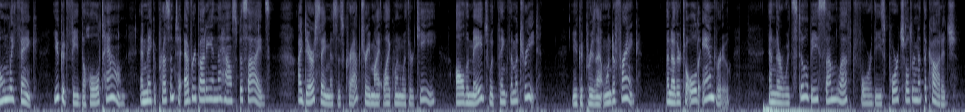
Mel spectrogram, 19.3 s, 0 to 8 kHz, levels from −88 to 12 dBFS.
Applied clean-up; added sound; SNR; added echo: none; none; none; none.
